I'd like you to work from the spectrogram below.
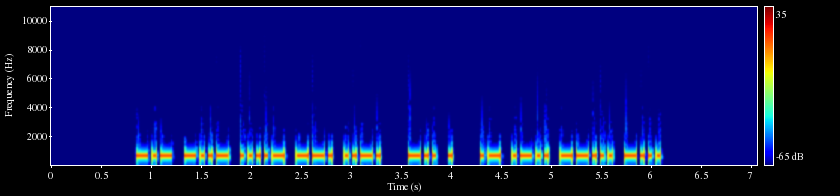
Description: Morse code, heard as a keyed tone, about 30 wpm, 700 Hz. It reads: KX4GF DE AL7B
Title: USA Callsign DE Callsign 30wpm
